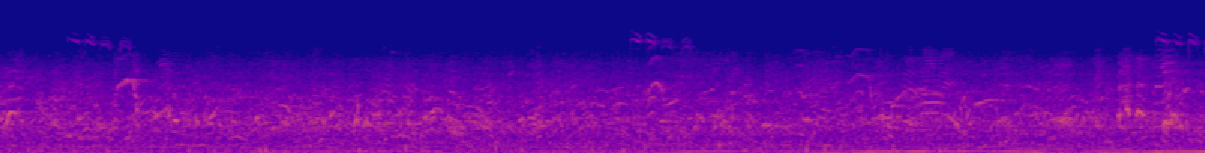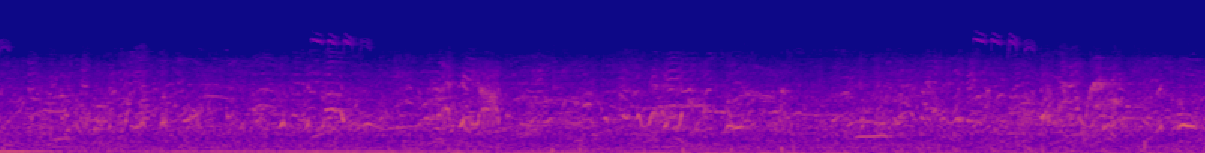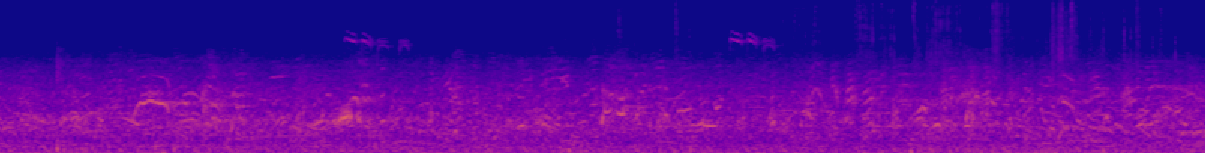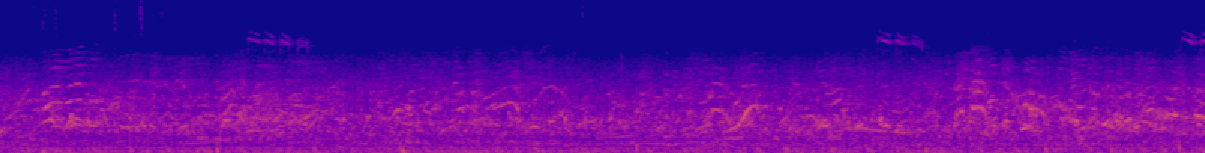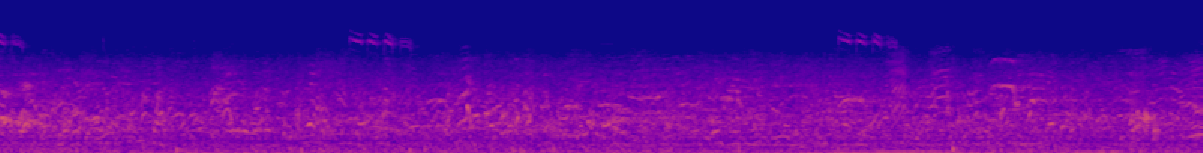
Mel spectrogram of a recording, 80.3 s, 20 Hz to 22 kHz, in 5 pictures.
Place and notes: Gertrudstraße, Berlin, Germany - Enjoying open air swimming
Such beautiful warm weather - 28C, sun and blue sky. Kids, and others, enjoying open air swimming pools is one of Berlin's definitive summer sounds. Regularly mentioned as a favourite. The loudspeaker announcements reverberate around the lake.
Deutschland, 16 June 2021, ~17:00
